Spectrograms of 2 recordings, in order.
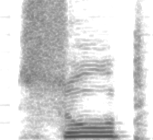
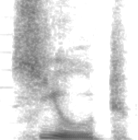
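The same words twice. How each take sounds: First: Suit as "soot" with long oo; no y glide in suit; American pronunciation. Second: Suit as "syoot"; y glide after the s in suit; British pronunciation. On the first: Teacher showing how they say it, American "soot" for suit. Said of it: "So they say". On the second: Teacher contrasting the Britishers, British "syoot" for suit. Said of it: "while the Britishers say". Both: Shown as a demonstration.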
